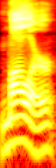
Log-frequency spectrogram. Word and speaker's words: Mueller: courts and so on Mueller rhymes with doar says Gates's resignation letter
